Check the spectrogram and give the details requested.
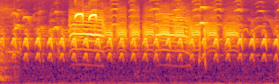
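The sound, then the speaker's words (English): Several birds chirp and sing at once in a busy, overlapping chorus of rapid high tweets and trills, steady throughout, with no voices. “And to this day, I go down in that area now, and all the birds and squirrels and stuff all start chirping and singing and laughing and saying, oh, there's that great bear kisser.”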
